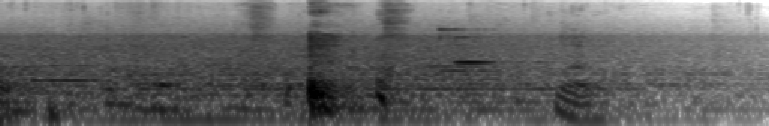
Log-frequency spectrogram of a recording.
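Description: A man speaks calmly into a microphone in an echoing room.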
